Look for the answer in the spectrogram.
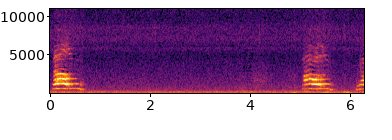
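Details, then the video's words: Domestic cat uttering a loud harmonic meow, then a long silence before a second meow and the start of a third, with a low hum underneath. "Latest Top 10 Funny Sounds Cats Make!!"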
